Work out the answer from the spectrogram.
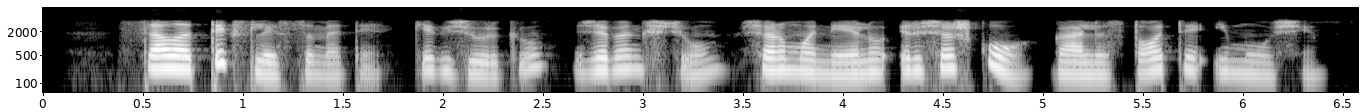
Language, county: Lithuanian, Marijampolė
